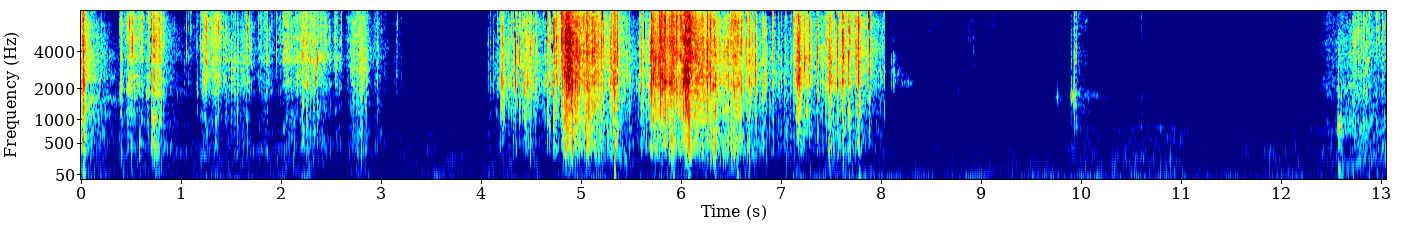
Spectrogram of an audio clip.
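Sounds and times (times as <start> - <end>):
packaging crinkling: 0.0 - 3.2, 4.1 - 8.0, 12.7 - 13.0.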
